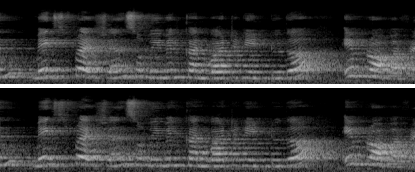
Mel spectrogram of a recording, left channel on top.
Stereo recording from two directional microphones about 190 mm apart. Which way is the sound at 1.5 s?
20° left (ahead or behind).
